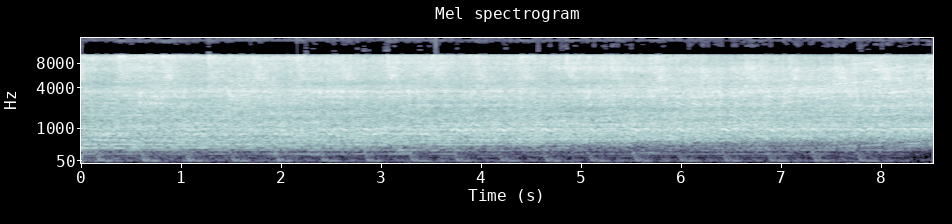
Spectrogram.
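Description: Trance music played loud over a festival sound system and recorded from within the crowd, with a steady pulsing beat under held synth tones.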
